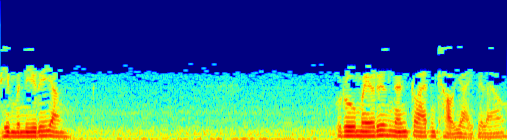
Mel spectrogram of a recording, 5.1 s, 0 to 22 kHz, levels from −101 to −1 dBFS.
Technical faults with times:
0.00-5.08 MP3 compression
1.64-1.68 repeated buffer
2.86-2.92 repeated buffer

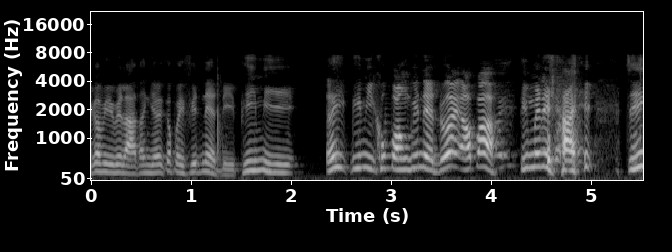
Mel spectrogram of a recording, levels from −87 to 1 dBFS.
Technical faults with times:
none

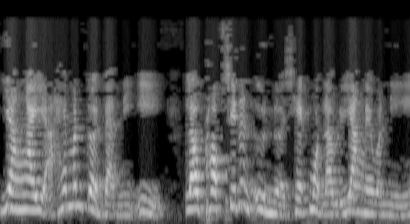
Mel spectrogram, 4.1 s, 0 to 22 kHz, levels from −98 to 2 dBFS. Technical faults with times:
0.00-4.10 WMA compression

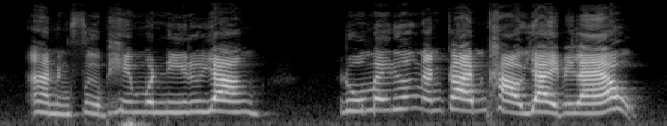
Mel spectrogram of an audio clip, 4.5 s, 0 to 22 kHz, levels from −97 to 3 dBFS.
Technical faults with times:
none

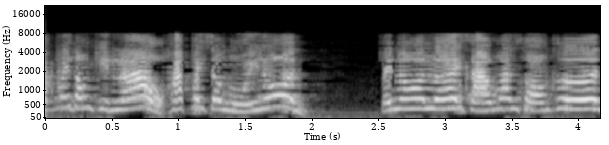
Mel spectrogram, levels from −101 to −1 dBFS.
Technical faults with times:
0.00-4.17 HE-AAC compression

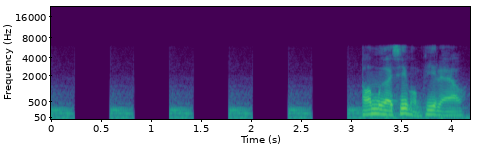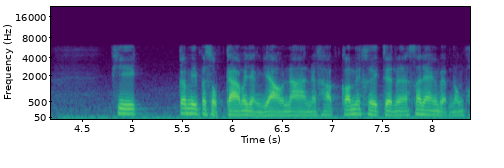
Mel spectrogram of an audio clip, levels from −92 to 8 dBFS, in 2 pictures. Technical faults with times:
0.00-8.38 MP2 compression
0.00-3.12 stutter with silent gaps

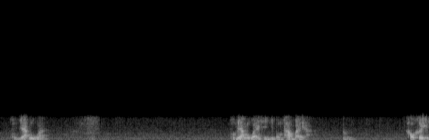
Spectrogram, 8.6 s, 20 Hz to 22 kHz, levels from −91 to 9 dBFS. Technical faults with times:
0.00-8.59 iLBC codec
3.68-3.73 lost iLBC frames

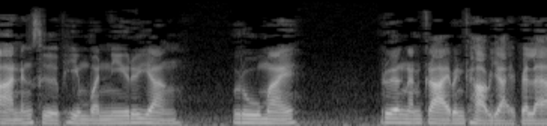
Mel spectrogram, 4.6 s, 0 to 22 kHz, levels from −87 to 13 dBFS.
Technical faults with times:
0.00-4.56 transcoding between lossy codecs

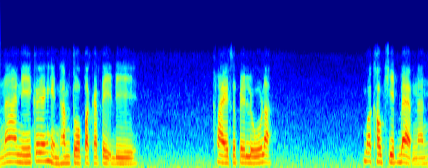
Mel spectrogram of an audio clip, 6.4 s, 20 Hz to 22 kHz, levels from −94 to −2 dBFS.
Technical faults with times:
3.05-3.19 AMR comfort noise
4.33-5.45 AMR comfort noise

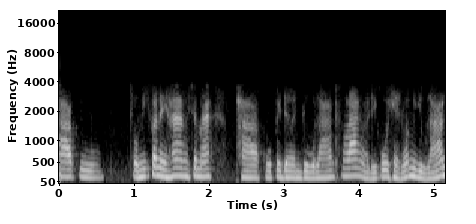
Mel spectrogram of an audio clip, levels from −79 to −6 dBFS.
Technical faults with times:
0.88-0.94 AMR comfort noise

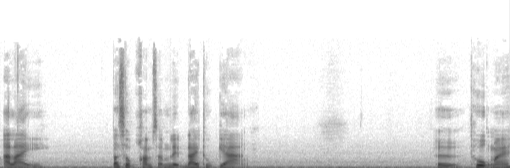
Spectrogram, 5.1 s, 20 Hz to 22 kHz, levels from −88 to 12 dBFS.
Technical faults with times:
none

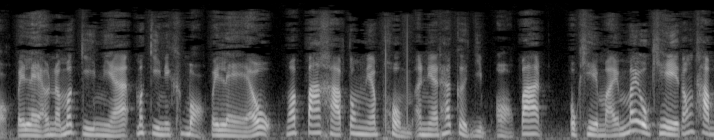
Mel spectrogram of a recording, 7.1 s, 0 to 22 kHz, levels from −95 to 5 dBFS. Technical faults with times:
0.00-7.14 generation loss
3.85-4.09 loud pop

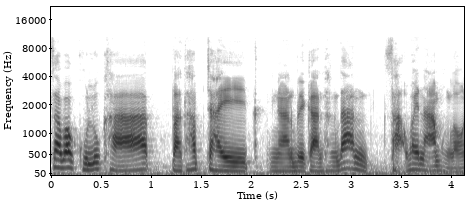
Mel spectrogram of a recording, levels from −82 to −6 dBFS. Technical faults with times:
none

